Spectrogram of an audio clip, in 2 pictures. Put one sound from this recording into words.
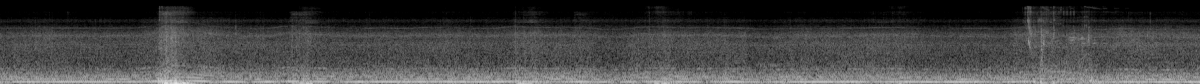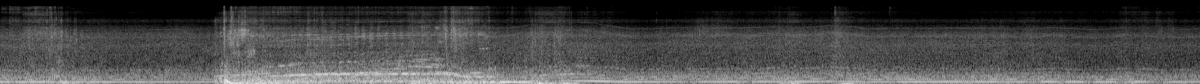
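A vehicle engine hums steadily as it drives over snow.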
